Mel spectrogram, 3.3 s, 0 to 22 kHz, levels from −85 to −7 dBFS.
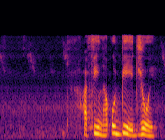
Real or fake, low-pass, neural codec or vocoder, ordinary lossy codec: fake; none; codec, 16 kHz, 8 kbps, FunCodec, trained on Chinese and English, 25 frames a second; none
